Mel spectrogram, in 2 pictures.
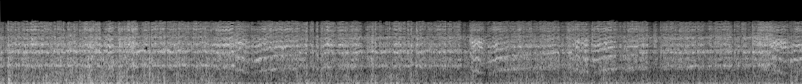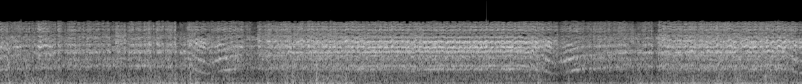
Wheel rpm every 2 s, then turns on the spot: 230, 210, 210, 210, 210, 190, 200, 200.
none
